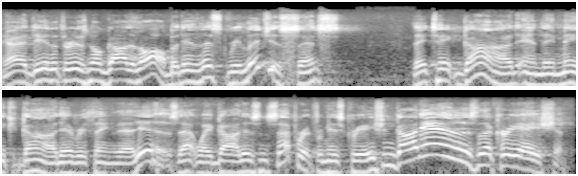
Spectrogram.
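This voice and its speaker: Animated man preaching in an echoing hall. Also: normal speed. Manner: animated, mimics others in high mocking voices. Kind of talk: lively sermon talk. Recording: long hall reverb, faint background noise.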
